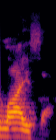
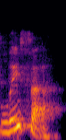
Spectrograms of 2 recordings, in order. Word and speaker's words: Lisza: She's interested in health and wellness, and her name, now your name is Lisa or Liza? It's Lisa. Just spell it a little strange.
